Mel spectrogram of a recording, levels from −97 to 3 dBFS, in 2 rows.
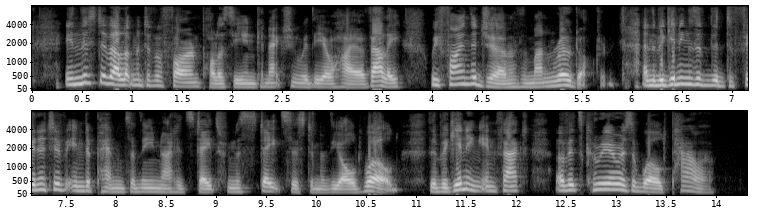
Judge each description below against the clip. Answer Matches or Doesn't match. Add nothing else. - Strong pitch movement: Matches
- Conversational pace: Doesn't match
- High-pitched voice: Doesn't match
